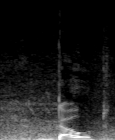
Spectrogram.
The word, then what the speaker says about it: doubt: ඊට පස්සේ doubt කියන වචනේ B එකක් වෙනවා doubt කියන වචනේට.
